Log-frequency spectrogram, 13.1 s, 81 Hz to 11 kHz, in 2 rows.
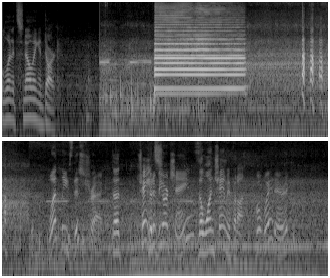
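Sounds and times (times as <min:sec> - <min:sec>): background vehicle noise: 0:00.0 - 0:13.0
vehicle horn blast: 0:03.0 - 0:05.0.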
